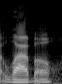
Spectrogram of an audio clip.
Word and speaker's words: Labo: Yeah, Labo.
